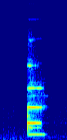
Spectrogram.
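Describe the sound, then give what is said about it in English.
A single meditation bell is struck once, giving a bright, sudden tone with shimmering overtones that fades away in under half a second. No one speaks. “And we accept that the bell rang.”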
